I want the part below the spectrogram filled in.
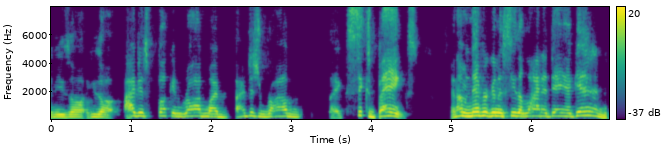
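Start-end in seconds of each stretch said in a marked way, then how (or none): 0.9-7.0 acted-out hollering, pitched-up angry yell. Retelling how a huge inmate in the elevator yelled at them: imitating a man yelling. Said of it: "and he's yelling at these guys".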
